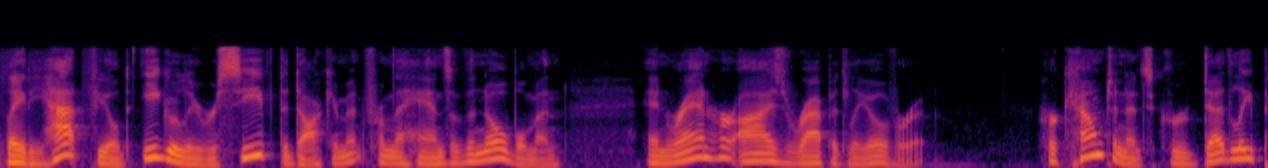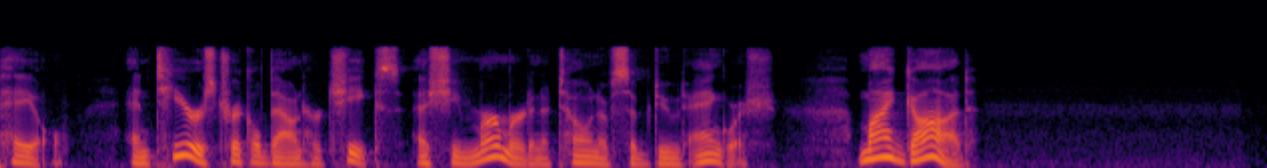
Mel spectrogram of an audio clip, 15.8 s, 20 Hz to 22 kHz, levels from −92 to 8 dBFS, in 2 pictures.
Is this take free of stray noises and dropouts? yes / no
yes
